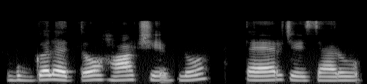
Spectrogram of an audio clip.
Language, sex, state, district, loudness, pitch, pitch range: Telugu, female, Telangana, Hyderabad, -16 LUFS, 200 Hz, 190-210 Hz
